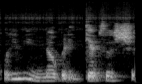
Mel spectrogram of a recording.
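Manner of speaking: quick, hushed disbelieving retort; retold indignation. Retelling a reply to the designer, hushed fast disbelief. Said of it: "I was so mad".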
